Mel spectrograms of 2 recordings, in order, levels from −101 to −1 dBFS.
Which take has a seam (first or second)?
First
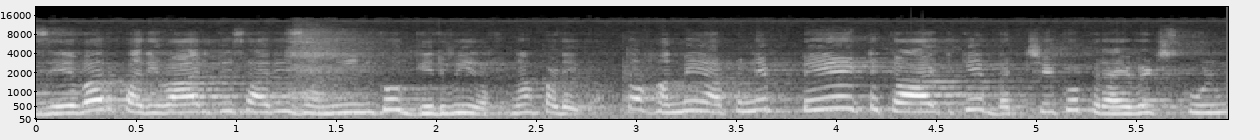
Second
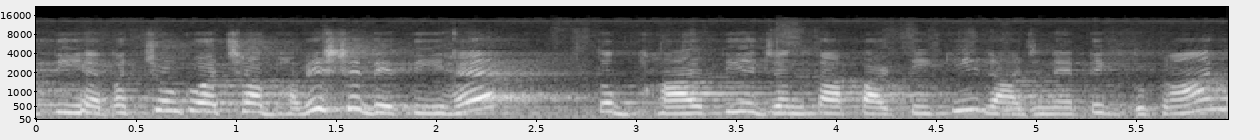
first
